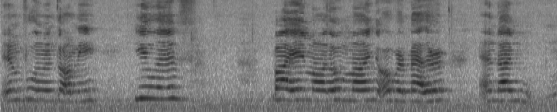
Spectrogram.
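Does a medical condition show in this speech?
Yes: spastic quadriplegic cerebral palsy.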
